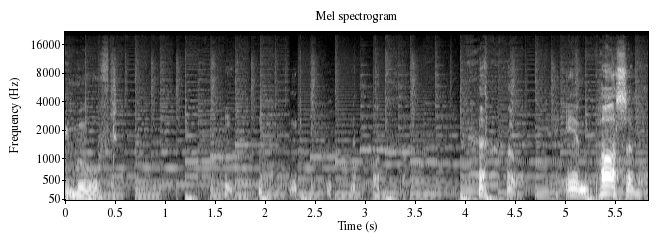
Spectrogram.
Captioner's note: chuckling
